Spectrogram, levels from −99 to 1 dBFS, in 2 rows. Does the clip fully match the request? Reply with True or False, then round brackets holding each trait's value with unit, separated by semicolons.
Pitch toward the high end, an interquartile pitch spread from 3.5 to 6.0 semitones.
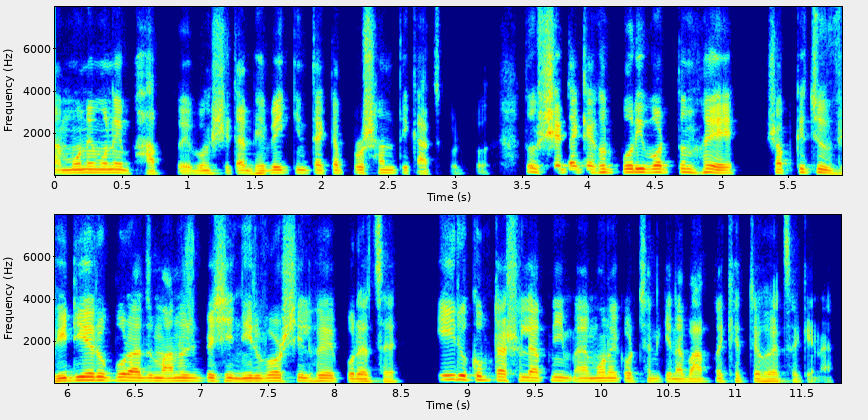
False (135 Hz; 3.8 semitones)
